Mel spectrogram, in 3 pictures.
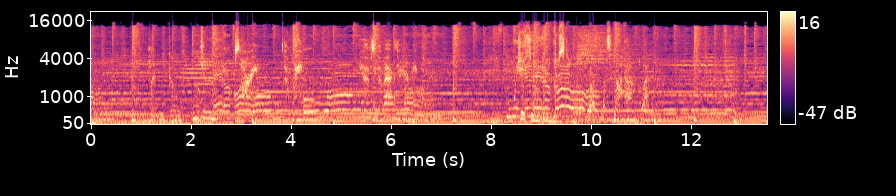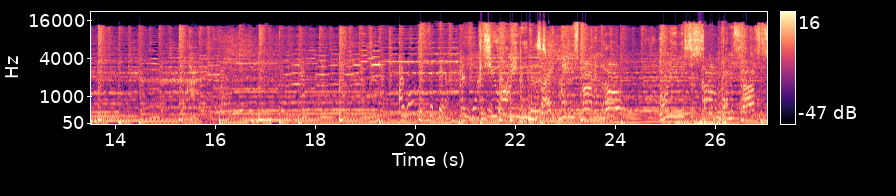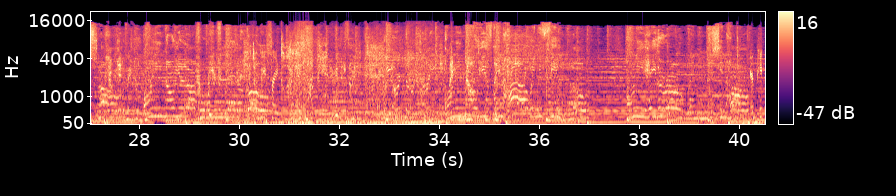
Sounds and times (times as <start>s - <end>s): Music: 0.0s - 40.5s
Speech: 1.2s - 6.8s, 8.3s - 11.4s, 19.7s - 23.6s, 27.2s - 35.9s, 39.9s - 40.5s.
